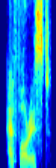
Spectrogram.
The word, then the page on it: afforest: Indian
